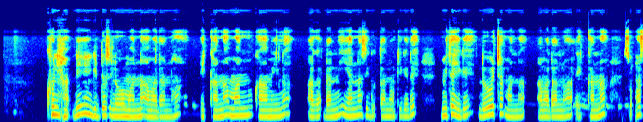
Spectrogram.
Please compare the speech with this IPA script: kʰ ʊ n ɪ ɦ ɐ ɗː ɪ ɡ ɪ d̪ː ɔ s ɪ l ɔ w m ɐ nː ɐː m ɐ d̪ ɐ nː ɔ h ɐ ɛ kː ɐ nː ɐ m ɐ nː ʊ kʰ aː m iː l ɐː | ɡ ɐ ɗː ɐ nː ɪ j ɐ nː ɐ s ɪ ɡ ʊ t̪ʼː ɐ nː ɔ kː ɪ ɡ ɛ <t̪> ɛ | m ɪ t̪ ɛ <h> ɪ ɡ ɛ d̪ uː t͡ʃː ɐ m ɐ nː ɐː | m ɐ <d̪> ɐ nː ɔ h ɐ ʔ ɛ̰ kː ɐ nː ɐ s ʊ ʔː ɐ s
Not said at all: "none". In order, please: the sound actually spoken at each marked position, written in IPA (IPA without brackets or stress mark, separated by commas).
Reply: d̪, h, d̪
